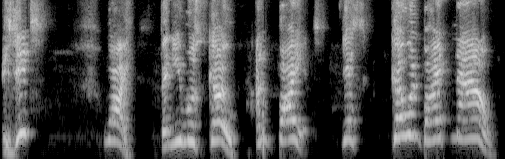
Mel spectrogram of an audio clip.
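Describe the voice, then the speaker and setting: An actor playing an emotional, repentant old male miser in an amateur radio play, with theatrical, halting exclamations. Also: very high voice, very animated, fairly bright tone, heavily acted. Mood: excited, delighted. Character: repentant old male miser, desperate then giddily joyful. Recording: home video-call audio.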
